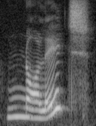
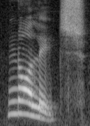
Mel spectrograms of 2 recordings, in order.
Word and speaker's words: knowledge: again when you say knowledge k sound is not pronounced knowledge skate this is heard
